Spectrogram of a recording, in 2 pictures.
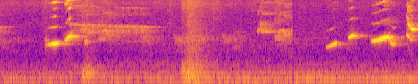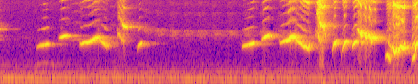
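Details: White-rumped shama singing, a natural recording played to draw other shamas into song: sparse clear upslurred whistles building into a dense burst of rapid, rich varied notes toward the end.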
